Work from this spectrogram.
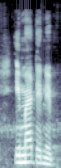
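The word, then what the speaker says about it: imatinib: है दोस्तों आपका इसका इमाटिनिब। दोस्तों अगर मेरी प्रोनाउंसिएशन अगर गलत हो तो हम सॉरी, लेकिन इसे हमारे सर तो कहते हैं इमेटिनिब। इसके करेक्ट प्रोनाउंसिएशन इमेटिनिब ही है।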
